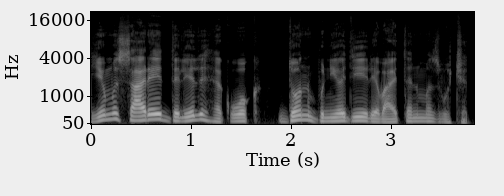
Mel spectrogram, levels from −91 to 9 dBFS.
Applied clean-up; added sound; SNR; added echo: none; none; none; none.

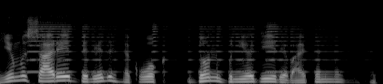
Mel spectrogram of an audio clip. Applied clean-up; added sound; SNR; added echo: neural mask model RNNoise.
